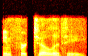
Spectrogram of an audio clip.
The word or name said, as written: infertility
